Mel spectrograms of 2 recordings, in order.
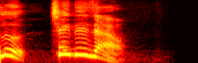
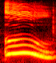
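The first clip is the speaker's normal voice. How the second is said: mock ooh; 9 semitones higher than usual. Imitating her reaction.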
